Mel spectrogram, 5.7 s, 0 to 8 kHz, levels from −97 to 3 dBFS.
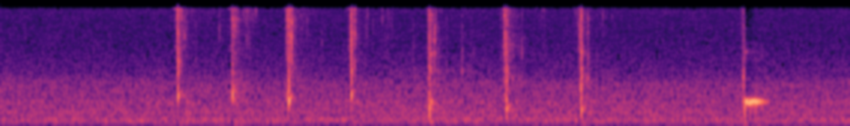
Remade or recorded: remade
